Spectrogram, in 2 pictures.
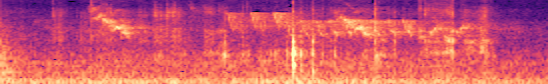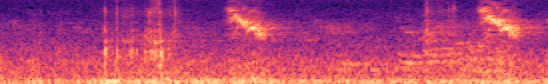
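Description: A bird chirping outdoors in short, high, downward-sliding calls, several times. There is one sharp click about a second and a half in from the clear plastic lure package being handled.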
